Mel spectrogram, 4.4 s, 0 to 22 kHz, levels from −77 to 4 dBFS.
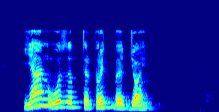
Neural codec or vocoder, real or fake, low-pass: none; real; 7.2 kHz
